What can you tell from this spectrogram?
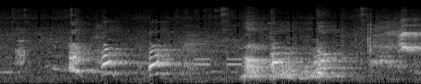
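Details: American Staffordshire Terrier, a medium-sized short-coated breed also called Amstaff, giving a series of short, tonal barks and yelps in uneven bursts, some rising, roughly every half second, against a faint hiss.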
